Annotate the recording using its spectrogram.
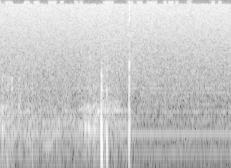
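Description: Near silence: room tone, with two soft knocks close together about a second in.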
